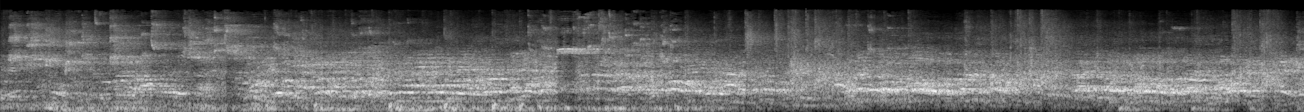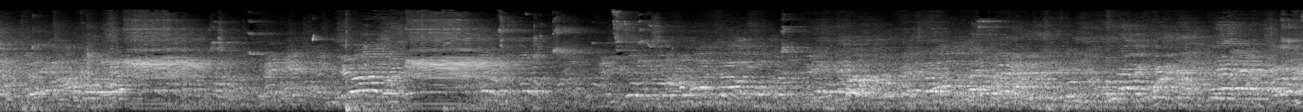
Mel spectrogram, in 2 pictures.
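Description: Echoing gym sound of a basketball game: voices of players and spectators talking and calling out, with a basketball bouncing on the hardwood floor.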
